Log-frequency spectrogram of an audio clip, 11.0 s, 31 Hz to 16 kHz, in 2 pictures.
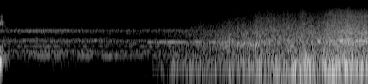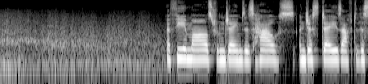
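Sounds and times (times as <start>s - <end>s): faint music drone: 0.0s - 8.0s
rushing wind noise: 2.4s - 8.5s.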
